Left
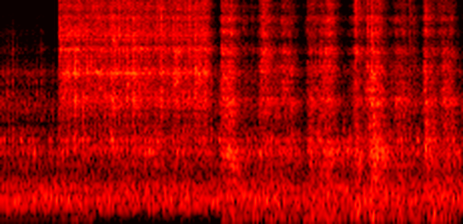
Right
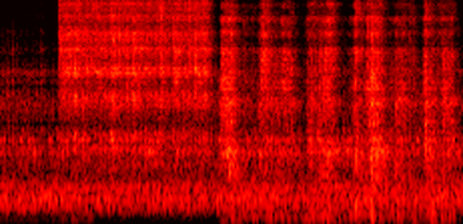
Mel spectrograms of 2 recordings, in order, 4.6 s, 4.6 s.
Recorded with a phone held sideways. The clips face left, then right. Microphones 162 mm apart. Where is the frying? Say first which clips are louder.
Even; 30° right (ahead or behind), 4 m.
